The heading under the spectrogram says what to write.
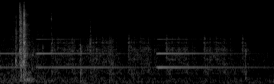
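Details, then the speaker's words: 2004 Lexus LX470 power steering column: up/down height adjustment works but telescoping in/out fails; thin electric motor whine in short runs as the gear spins with nothing happening, telescope motor turning freely. "the in and out the telescoping feature is not working you can hear the gear spinning and nothing happening"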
